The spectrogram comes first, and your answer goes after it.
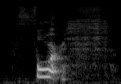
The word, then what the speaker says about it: fourth: Fourth, fourth, having a TH at the end of words sometimes trips up English learners, so here's your chance to practice it. Let's say it, fourth, fourth. Notice, my tongue is between my teeth here.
